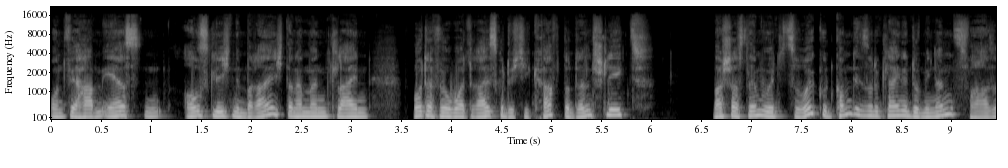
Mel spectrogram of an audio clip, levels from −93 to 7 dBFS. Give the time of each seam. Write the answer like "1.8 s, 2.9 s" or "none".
none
